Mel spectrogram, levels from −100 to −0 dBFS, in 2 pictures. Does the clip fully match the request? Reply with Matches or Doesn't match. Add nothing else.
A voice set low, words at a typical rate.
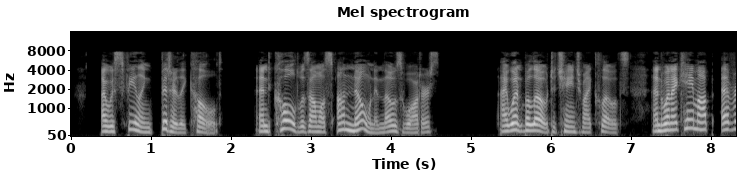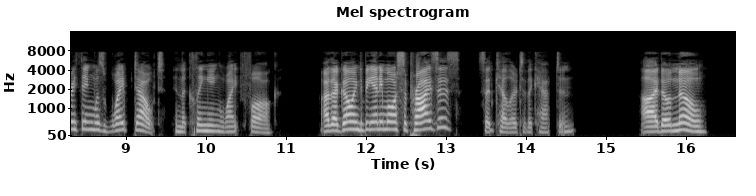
Doesn't match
